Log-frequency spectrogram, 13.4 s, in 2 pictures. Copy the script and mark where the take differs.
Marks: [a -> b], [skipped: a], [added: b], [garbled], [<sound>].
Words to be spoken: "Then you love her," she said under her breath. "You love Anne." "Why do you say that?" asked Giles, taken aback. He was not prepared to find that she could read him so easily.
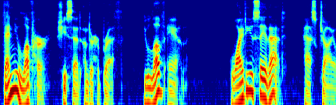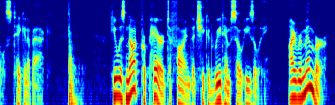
"Then you love her," she said under her breath. "You love Anne." "Why do you say that?" asked Giles, taken aback. [thud] He was not prepared to find that she could read him so easily. [added: I remember]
